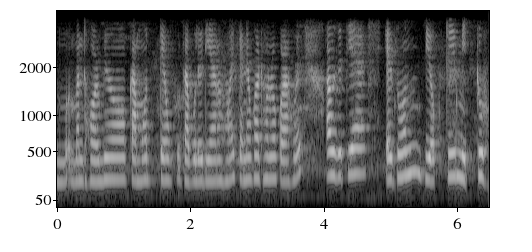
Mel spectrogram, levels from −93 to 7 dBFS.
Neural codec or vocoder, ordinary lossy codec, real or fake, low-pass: none; none; real; 3.6 kHz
